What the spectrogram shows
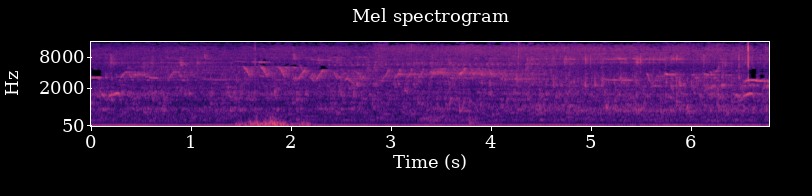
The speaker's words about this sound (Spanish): esos sonidos de los pájaros, de los animales.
